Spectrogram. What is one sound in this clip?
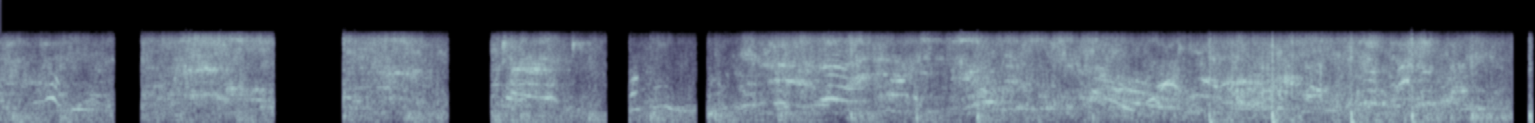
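Young girls shout and call out in a large echoing gym.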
